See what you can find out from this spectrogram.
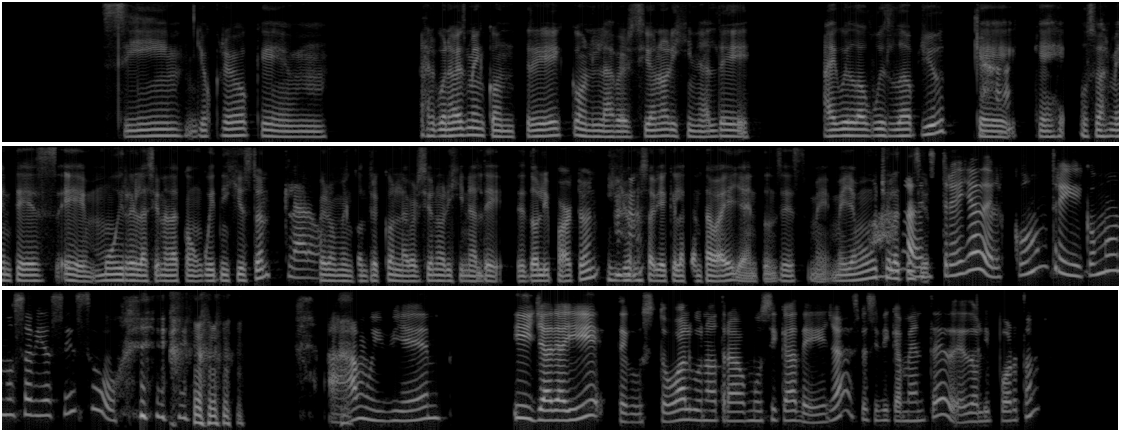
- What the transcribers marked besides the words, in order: in English: "I Will Always Love You"; laugh; "Parton" said as "Porton"
- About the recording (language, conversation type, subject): Spanish, podcast, ¿Cómo descubres nueva música hoy en día?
